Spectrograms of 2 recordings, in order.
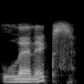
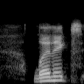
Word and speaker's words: Linux: what is linux and it's a short i it's not linux it comes from a person whose name was linus but this is linux so linux is actually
